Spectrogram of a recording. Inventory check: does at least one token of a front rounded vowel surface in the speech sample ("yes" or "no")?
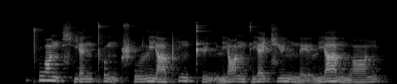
yes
